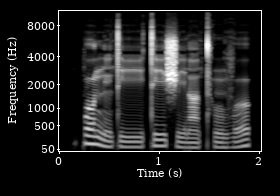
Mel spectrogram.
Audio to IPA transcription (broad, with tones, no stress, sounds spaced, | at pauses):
p o˦ n ĩ˨ t iː˨ t i˦ ʃ i˨ ɾ ã˨ tʰ ũ˨ v ʊ˨˦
